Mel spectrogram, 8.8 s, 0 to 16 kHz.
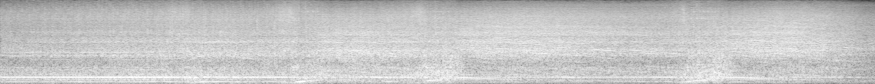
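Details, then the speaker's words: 2005 Ford 4.6/5.4/6.8 V8 at about 160,000 miles, after a tune-up with new spark plugs to cure a slight miss. Revved by pedal (fly-by-wire): crisp free revs falling cleanly back to an even idle, no stumble or misfire. "Sounds good to me. So this thing should run a whole lot better."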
